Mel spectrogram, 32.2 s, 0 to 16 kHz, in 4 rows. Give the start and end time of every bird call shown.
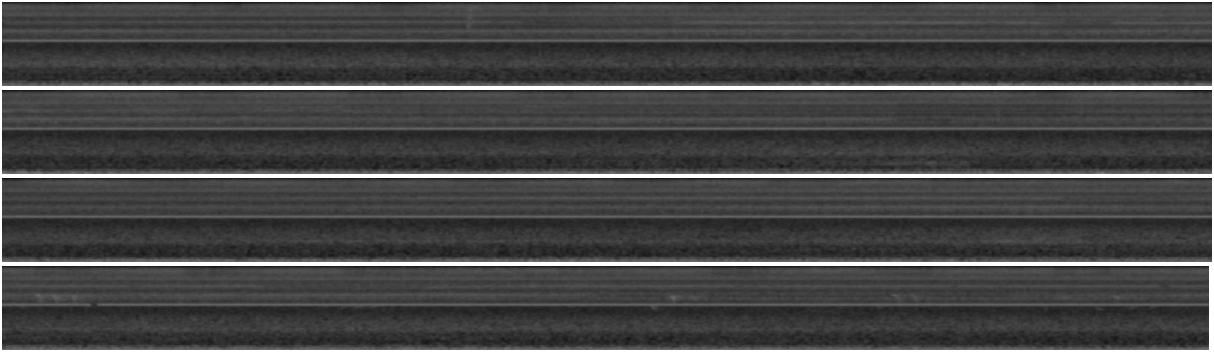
[24.17, 24.97] American Goldfinch (Spinus tristis)
[28.37, 32.17] American Goldfinch (Spinus tristis)

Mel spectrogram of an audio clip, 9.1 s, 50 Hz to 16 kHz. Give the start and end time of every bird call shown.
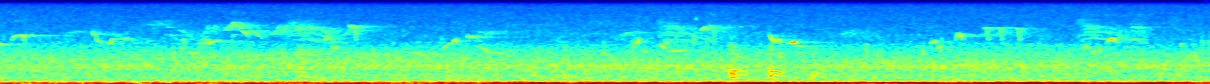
[0.00, 9.08] Gray Catbird (Dumetella carolinensis)
[1.42, 2.81] Common Yellowthroat (Geothlypis trichas)
[7.21, 8.02] American Goldfinch (Spinus tristis)

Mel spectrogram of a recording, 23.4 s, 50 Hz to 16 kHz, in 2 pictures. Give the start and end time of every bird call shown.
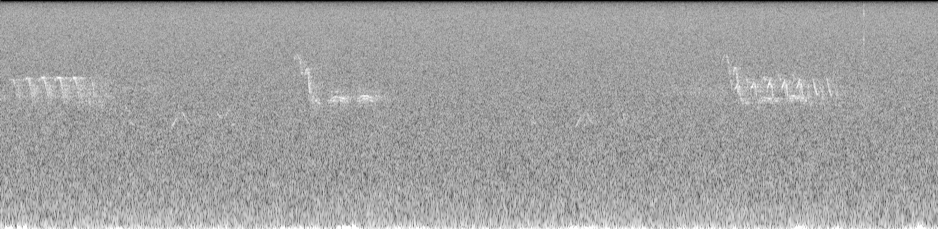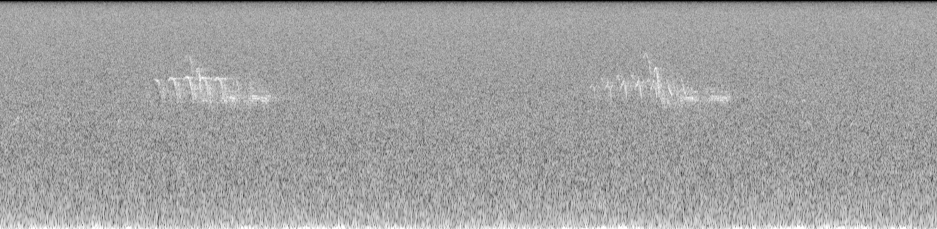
[0.00, 1.50] Yellow-rumped Warbler (Setophaga coronata)
[1.10, 8.60] American Robin (Turdus migratorius)
[3.40, 4.90] Mountain Chickadee (Poecile gambeli)
[8.60, 10.10] Mountain Chickadee (Poecile gambeli)
[8.70, 11.40] Yellow-rumped Warbler (Setophaga coronata)
[13.40, 15.30] Yellow-rumped Warbler (Setophaga coronata)
[14.00, 15.30] Mountain Chickadee (Poecile gambeli)
[18.60, 20.70] Yellow-rumped Warbler (Setophaga coronata)
[19.70, 21.20] Mountain Chickadee (Poecile gambeli)

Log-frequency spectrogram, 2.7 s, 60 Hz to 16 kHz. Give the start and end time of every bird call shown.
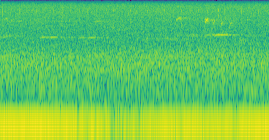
[0.00, 2.60] Song Sparrow (Melospiza melodia)
[1.70, 2.30] Black-capped Chickadee (Poecile atricapillus)

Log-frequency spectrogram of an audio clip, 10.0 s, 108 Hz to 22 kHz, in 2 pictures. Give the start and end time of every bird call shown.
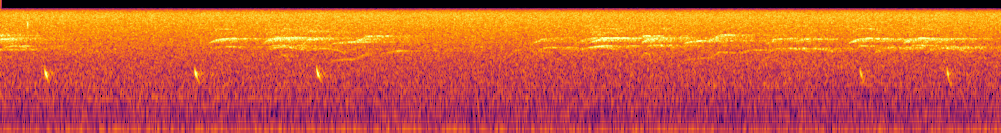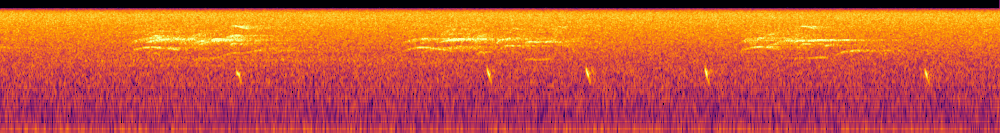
[0.00, 10.01] American Goldfinch (Spinus tristis)

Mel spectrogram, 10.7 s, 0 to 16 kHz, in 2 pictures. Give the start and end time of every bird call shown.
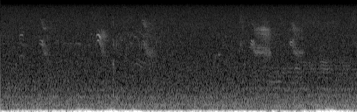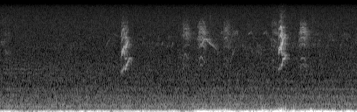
[0.30, 0.70] Hawaii Amakihi (Chlorodrepanis virens)
[1.40, 1.60] Hawaii Amakihi (Chlorodrepanis virens)
[3.70, 4.60] Hawaii Amakihi (Chlorodrepanis virens)
[7.20, 7.30] Hawaii Amakihi (Chlorodrepanis virens)
[8.10, 10.00] Hawaii Amakihi (Chlorodrepanis virens)

